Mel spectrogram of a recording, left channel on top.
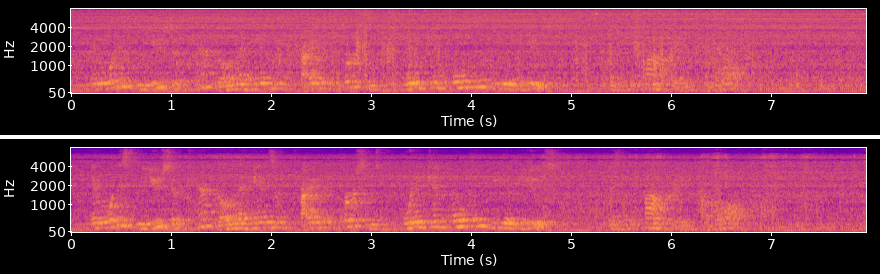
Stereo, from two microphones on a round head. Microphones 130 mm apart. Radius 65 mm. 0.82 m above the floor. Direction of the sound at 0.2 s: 65° right (ahead or behind).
